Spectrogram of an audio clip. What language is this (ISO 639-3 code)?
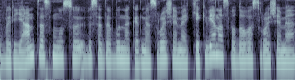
lit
